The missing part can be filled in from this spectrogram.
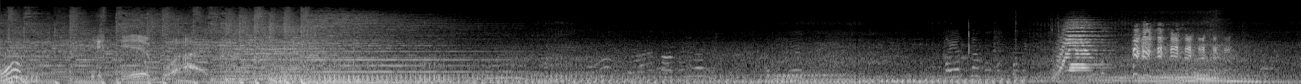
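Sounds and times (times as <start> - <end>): motorcycle engine running: 1.8 - 12.9.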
